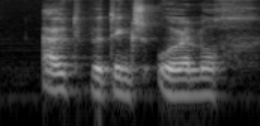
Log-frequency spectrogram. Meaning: war of attrition
- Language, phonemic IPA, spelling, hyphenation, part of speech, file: Dutch, /ˈœy̯t.pʏ.tɪŋsˌoːr.lɔx/, uitputtingsoorlog, uit‧put‧tings‧oor‧log, noun, Nl-uitputtingsoorlog.ogg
